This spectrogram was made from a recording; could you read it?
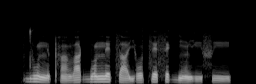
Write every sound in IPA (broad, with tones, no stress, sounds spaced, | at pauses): d uː˦˨ n ɪ˨ pʰ ã˨ β a˦ ɡ͡b o˦ n e˦ t͡s aː˨ j oː˦ t͡s e˦ s e˦ ɡ͡b ũ˨ j iː˨ f iː˨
